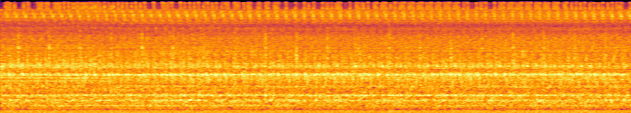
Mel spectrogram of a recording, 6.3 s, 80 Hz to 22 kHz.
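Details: Hyundai Solaris 1.6 cold start: light, fairly quick ticking knock over the steady engine note at cold idle; engine knock when cold, cause unknown.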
